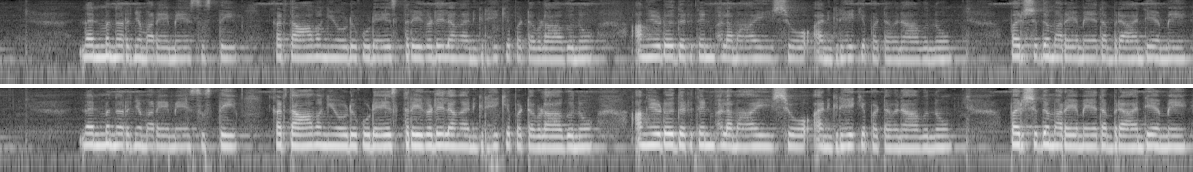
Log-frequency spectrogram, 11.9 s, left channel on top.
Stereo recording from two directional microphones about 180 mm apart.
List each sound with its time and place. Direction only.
0.8 s a woman's voice: centre (ahead or behind)
2.0 s a woman's voice: 15° right (ahead or behind)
